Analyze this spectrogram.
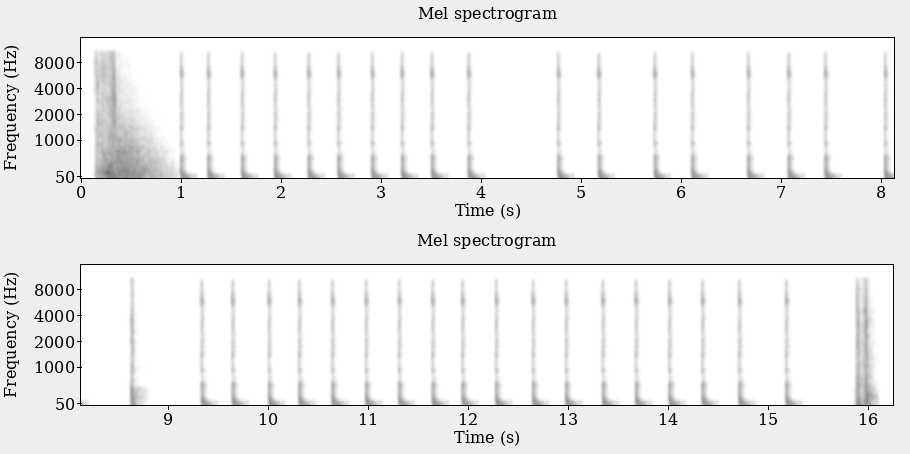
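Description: Short electronic menu clicks tick in quick, even succession.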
